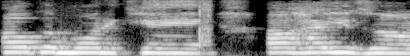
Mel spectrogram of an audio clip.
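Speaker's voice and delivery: put-on, fake, phony niceness. Describing what a flown-out date would expect: fake phony greeting. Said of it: "I gotta do the fake phony".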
